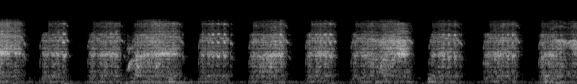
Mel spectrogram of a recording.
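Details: Barn owls in a nest box during a nighttime mating ritual at 2:15 am on 3/3/23, thirteenth night: a series of harsh, broadband hissing screeches, each about a third of a second long, repeated rapidly with short gaps.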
